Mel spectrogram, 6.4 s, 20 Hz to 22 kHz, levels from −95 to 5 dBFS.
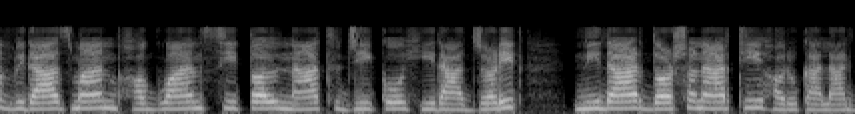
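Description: Speech throughout, with heavy damage from likely Opus compression in its CELT music mode. Nothing reaches above about 8.2 kHz, and the voice sounds grainy, rough and noisy rather than swirling or full of holes. That distinguishes it from MP3, whose dropped bands warble. Here each band keeps its energy but is filled with folded or noise-like content once the bits run out, which fits a starved rate near 12 kbps.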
